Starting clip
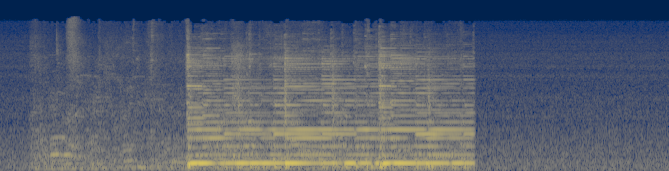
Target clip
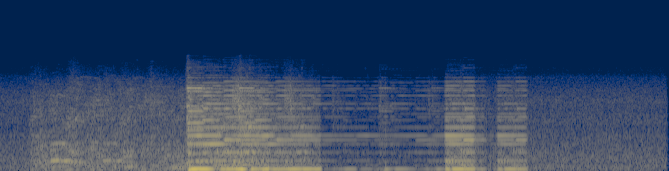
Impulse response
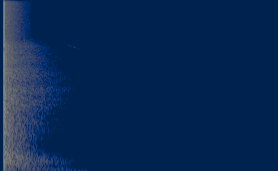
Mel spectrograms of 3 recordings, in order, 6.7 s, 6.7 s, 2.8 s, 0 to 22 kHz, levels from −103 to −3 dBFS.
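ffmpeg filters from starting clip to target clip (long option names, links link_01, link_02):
-filter_complex "[0:a]asplit=3[link_01][link_02][link_03];[link_01]afade=type=out:start_time=2.68:duration=0.02[link_04];[link_02]agate=range=-23dB:threshold=-19dB:ratio=16:detection=peak,afade=type=in:start_time=2.68:duration=0.02,afade=type=out:start_time=4.45:duration=0.02[link_05];[link_03]afade=type=in:start_time=4.45:duration=0.02[link_06];[link_04][link_05][link_06]amix=inputs=3:normalize=0,asplit=2[link_07][link_08];[link_08]aecho=0:1:106|522:0.188|0.473[link_09];[link_07][link_09]amix=inputs=2:normalize=0,highpass=frequency=180:width_type=q:width=0.5412,highpass=frequency=180:width_type=q:width=1.307,lowpass=frequency=2700:width_type=q:width=0.5176,lowpass=frequency=2700:width_type=q:width=0.7071,lowpass=frequency=2700:width_type=q:width=1.932,afreqshift=-140,volume=-3.5dB"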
